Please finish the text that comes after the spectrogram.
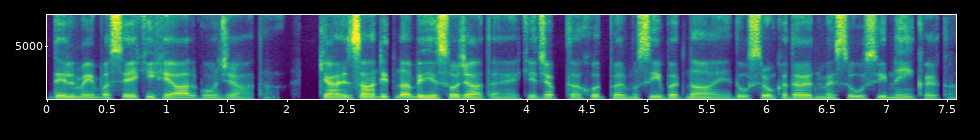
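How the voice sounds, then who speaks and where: Guy narrating a story, low dark voice, dry close sound. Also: little pitch movement, clean tone, dry recording.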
